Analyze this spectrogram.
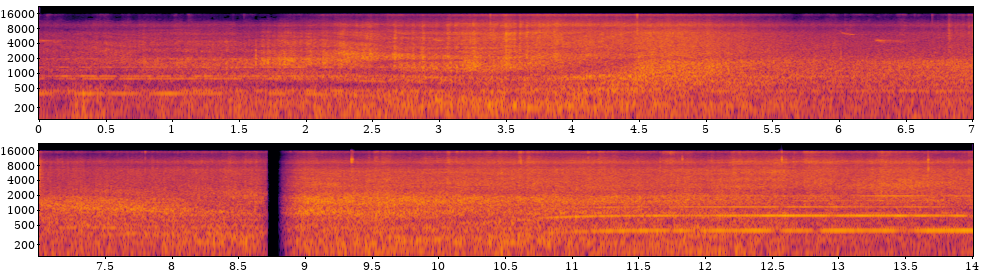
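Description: Civil-defence air-raid siren sounding over the city, its wailing tone rising and falling. The sound cuts out for an instant about nine seconds in, then a siren tone winds up and holds steady near the end.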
